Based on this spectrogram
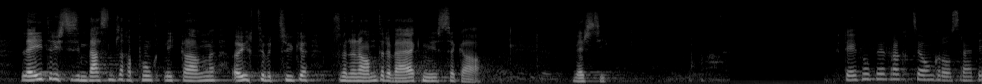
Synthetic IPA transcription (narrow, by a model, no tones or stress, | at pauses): leɪd̥əɾɪʃsiːsɪmvæzn̩tlɪχəpʰʊŋktnɪt̚klɑŋːəʔœʏχt͡sybəɾt͡syɡəd̥ɑsməɾənɑndəɾəvæːɡ̥myəsəɡ̥ɑ̰ː | mɛʁsi | fyteːfoʊpʰeːfɾɑkt͡sjoːnɡɾoːsɾɛt̪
